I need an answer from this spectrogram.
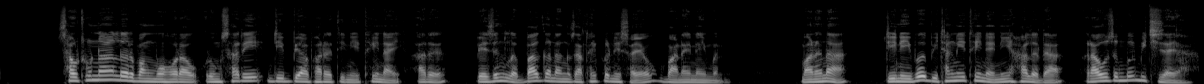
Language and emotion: Bodo, neutral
